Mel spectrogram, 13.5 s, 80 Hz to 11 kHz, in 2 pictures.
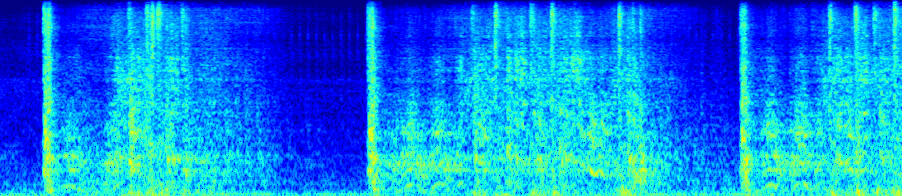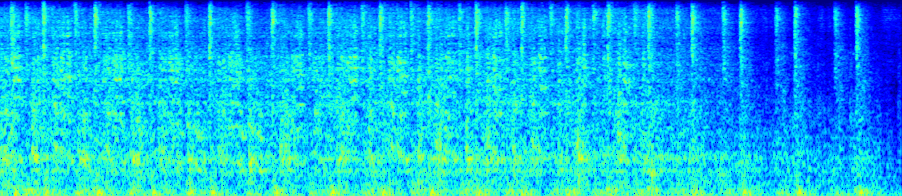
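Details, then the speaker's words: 1978 Chevrolet Camaro drag car, rebuilt 350 small-block V8 that seems to be cammed, first fire-up: cranks and catches, then surges and stumbles with uneven firing; only runs on throttle and won't idle despite adjustment, cause unknown. "They're all adjusted properly. They're all good. Why isn't it idling?"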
